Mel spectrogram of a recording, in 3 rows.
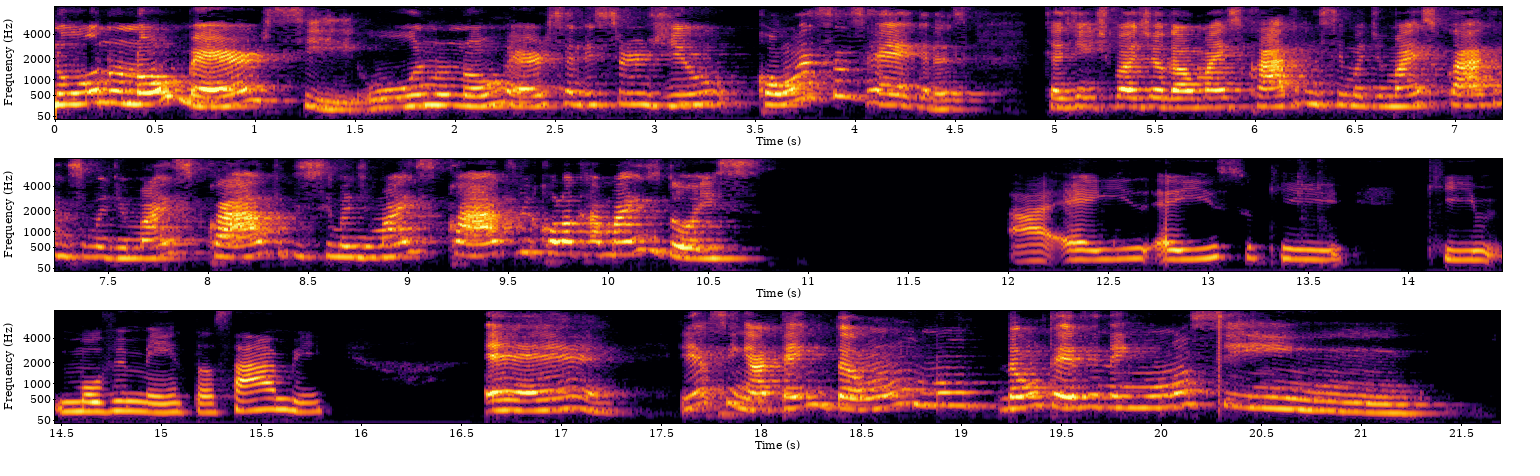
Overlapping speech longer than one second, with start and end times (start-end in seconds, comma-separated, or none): none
